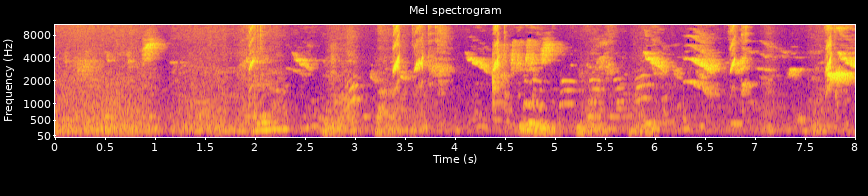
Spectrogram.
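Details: Flamboyan songbird in full, active song: many quick high chirps, short rising and falling whistled slurs and buzzy notes in uneven bursts over a steady background hiss.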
